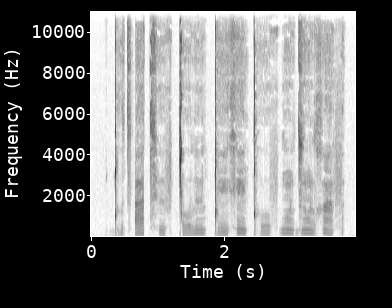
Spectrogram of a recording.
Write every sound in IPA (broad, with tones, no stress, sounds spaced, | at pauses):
ɡ͡ǃ ʊ˩˧˩ t͡sʼ a˨˥ t͡sʰ ʉ˨˩˦ f ǀ o˨˩˦ l ʉ˨˥ l ǃ ẽ˩˧˩ x ẽ˥˧ ǃʰ o˩˧˩ f ɡ õ˥˧ l d͡z õ˥˧ l χ ã˥˧ f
